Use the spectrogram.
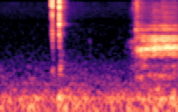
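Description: Computer mouse clicking the Save button, a quick double click followed shortly by a soft hiss, close and quiet with no talking.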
